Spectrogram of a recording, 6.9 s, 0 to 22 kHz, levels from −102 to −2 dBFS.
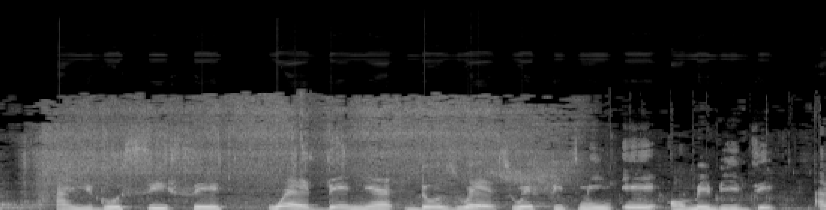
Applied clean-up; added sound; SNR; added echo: none; Toilet flush; 15 dB; none.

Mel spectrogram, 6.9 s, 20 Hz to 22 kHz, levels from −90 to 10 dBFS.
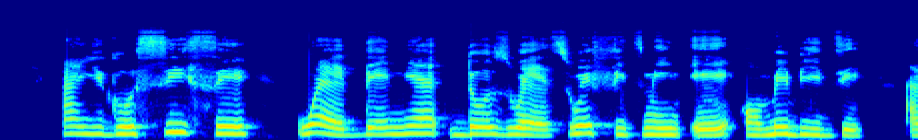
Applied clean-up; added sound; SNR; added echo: none; none; none; none.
